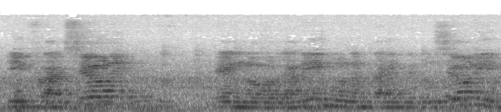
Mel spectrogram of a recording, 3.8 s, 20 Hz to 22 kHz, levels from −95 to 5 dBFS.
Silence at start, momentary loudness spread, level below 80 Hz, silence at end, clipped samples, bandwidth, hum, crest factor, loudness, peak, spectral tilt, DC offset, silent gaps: 0 s; 9 LU; -42 dBFS; 0 s; under 0.1%; 14 kHz; none; 16 dB; -24 LUFS; -8 dBFS; -6.5 dB/octave; 0.2%; none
